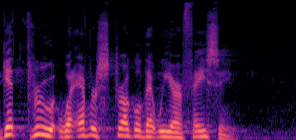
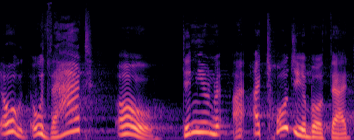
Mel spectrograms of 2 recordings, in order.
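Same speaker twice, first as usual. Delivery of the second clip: normal talking voice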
